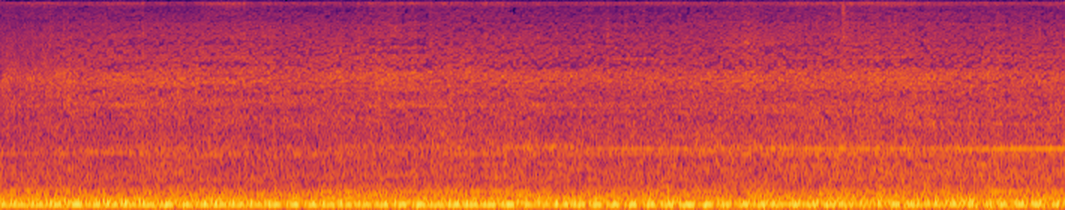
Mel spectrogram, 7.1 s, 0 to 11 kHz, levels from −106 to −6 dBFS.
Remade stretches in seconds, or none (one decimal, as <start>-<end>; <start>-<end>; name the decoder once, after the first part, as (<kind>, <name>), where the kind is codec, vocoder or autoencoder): 0.5-3.9 (codec, SNAC); 4.6-5.3; 6.1-6.6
